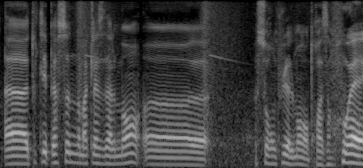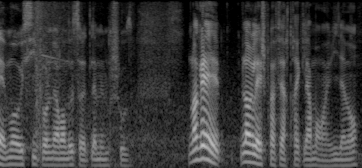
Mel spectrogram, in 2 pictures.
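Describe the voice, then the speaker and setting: A man's voice: medium pitch, a bit bright, a little hiss or hum. A young man from Alsace, chatting casually while streaming a game, greeting viewers and correcting himself mid-sentence. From Alsace, France. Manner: chatty, self-interrupting, greets chat viewers. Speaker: livestreamer. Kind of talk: casual gameplay livestream commentary. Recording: music playing behind the voice.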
